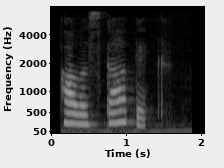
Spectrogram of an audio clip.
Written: holoscopic

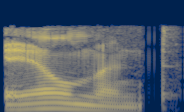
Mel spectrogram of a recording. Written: ailment

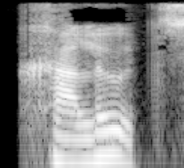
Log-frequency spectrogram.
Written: chalutz

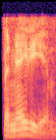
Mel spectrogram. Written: vanadium

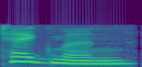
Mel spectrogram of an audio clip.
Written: tegmen

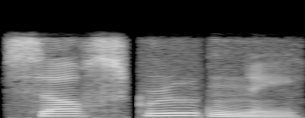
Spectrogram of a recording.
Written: self-scrutiny

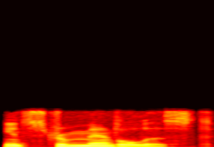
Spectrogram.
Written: instrumentalist

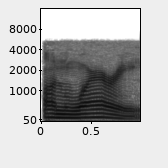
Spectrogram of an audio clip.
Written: unwary

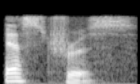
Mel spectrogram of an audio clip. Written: estrus

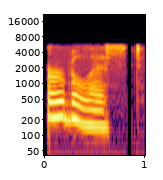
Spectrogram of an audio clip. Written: herbalist

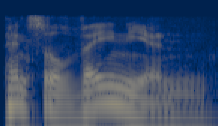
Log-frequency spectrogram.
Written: Pennsylvanian

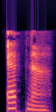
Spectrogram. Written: Aetna

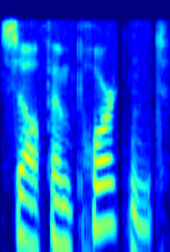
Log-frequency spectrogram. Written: self-important

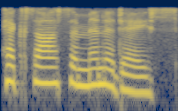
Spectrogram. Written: hexosaminidase

